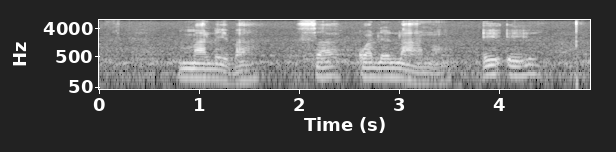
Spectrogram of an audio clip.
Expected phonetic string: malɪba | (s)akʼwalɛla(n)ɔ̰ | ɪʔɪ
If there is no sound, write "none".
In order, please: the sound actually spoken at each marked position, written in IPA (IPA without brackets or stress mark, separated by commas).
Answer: s, n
